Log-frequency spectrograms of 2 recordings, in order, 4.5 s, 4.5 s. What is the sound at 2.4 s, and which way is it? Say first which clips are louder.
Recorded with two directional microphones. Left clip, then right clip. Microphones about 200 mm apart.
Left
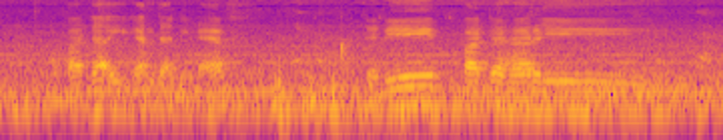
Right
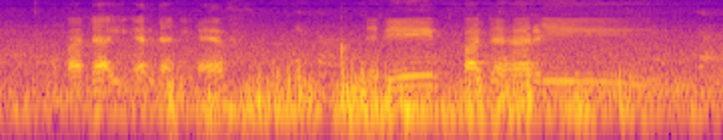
Speech: right 1 dB; centre (ahead or behind).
